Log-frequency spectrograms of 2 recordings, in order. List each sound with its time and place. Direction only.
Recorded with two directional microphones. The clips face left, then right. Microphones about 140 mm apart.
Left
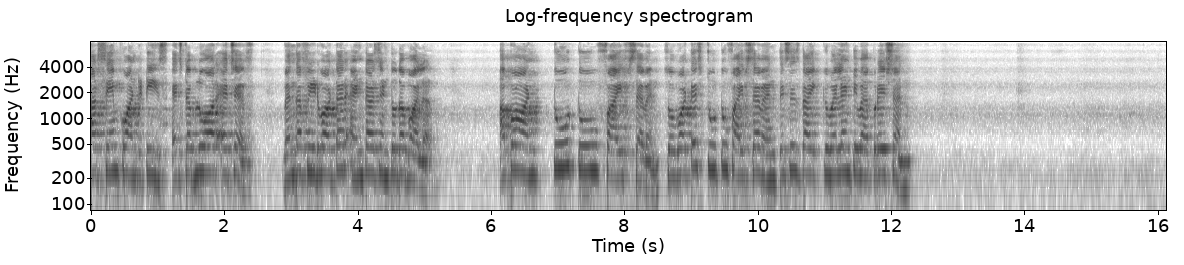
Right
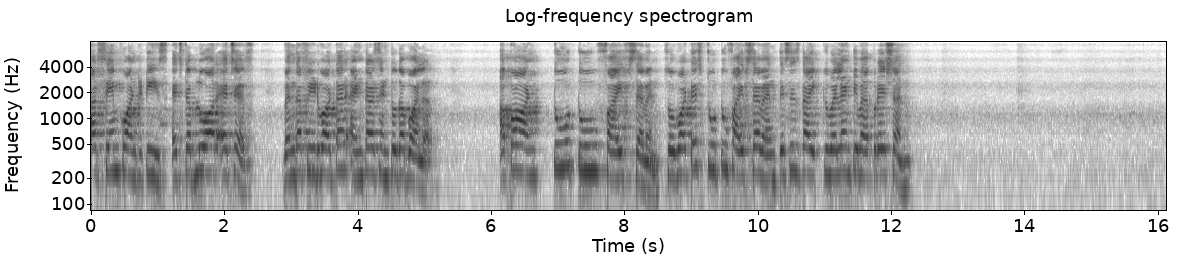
0.0 s a man's voice: 50° right (ahead or behind)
